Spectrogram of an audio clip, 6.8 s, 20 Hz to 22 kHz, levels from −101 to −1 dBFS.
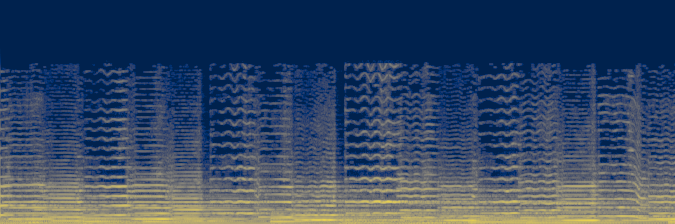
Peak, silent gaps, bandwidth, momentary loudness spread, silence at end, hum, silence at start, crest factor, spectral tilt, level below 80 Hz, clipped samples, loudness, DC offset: -4 dBFS; none; 16 kHz; 5 LU; 0 s; none; 0 s; 14 dB; -5.5 dB/octave; -42 dBFS; under 0.1%; -17 LUFS; under 0.1%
